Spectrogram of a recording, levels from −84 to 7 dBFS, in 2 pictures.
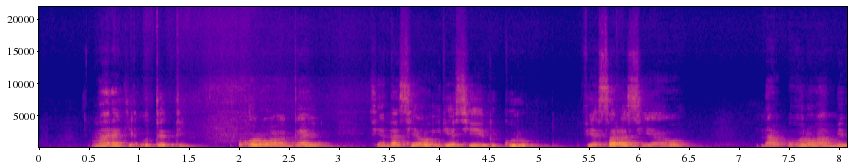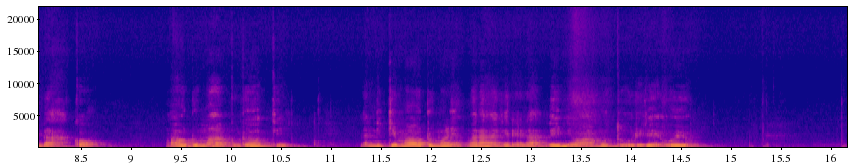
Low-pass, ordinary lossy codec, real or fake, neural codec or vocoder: none; none; fake; vocoder, 44.1 kHz, 128 mel bands, Pupu-Vocoder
